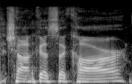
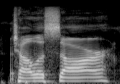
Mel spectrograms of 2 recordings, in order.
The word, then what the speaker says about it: Chandrasekhar: He would say, Chandrasekhar. Say what? Chandrasekhar. Chalasar.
